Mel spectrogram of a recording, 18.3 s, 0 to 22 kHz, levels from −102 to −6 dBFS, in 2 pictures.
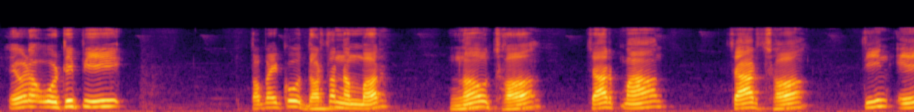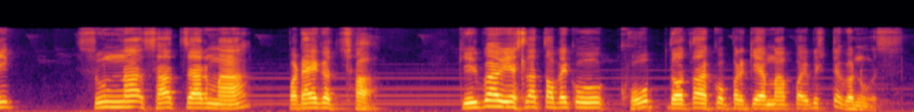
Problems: constant background noise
